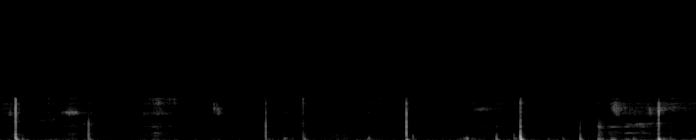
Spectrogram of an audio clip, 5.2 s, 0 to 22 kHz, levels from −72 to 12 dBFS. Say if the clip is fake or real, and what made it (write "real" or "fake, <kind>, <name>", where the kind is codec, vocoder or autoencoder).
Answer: fake, codec, SNAC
